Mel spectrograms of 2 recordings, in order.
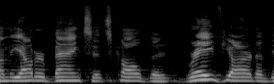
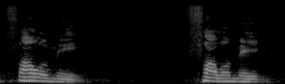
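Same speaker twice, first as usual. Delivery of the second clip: mock calm, even, unhurried, steady voice; 3 semitones lower, 4 dB quieter than usual. Speaker recalls a captain's words amid terror, retelling his calm voice. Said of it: "In this calm voice".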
